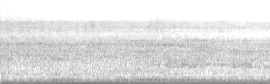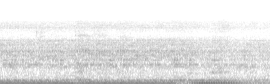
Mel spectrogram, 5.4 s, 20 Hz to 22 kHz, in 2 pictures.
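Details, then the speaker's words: Range Rover P38 after gearbox filter, gasket, O-rings and oil change for no-power fault: deep steady drone pulling strongly reversing up a curb, then easing; transmission drives cleanly with good power. "well i will tell you that straight off the bat that's got way more power just off the reverse"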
